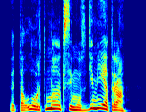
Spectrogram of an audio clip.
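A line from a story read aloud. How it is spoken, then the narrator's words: Hissing. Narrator (Russian): прошипел мужчина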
